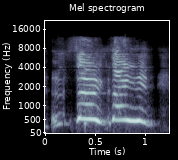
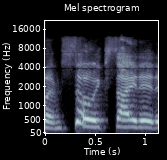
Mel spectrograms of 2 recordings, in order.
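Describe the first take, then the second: First: High, loud burst of joy; excited. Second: Said in the usual way. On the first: Real, not acted. Telling a friend about the whale, high and excited. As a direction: still thrilled as she tells it.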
